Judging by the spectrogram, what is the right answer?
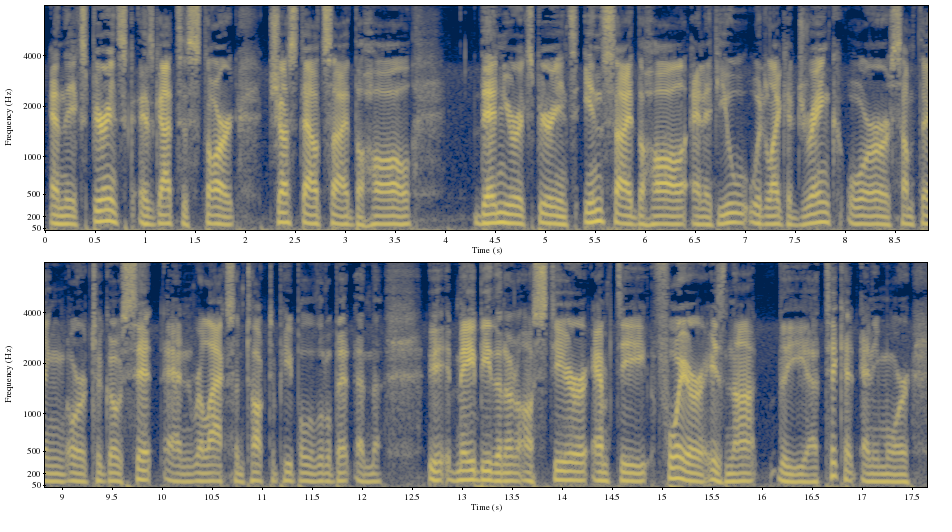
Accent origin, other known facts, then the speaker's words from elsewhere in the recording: Illinois, United States; I come from Illinois, where we currently have eighty-five billion dollars in unfunded pensions in our state.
